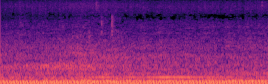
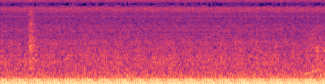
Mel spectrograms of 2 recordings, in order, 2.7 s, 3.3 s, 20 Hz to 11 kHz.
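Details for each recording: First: Old Ford bus V8 limping with no power on highway, labouring under load with lumpy uneven beat, one cylinder dead; misfire from blown head gasket and broken exhaust valve. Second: Old Ford bus V8 just after teardown and rebuild for no power, test fired: deep steady idle with even low burble, no misfire or knocking; normal idle after repair.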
